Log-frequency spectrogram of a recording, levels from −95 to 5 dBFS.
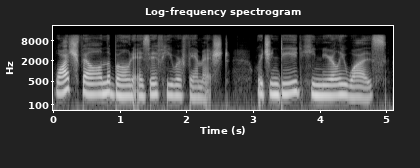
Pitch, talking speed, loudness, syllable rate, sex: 200 Hz, 175 wpm, -19 LUFS, 4.4 syllables/s, female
